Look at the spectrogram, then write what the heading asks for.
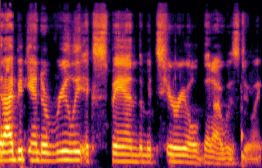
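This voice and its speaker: With an American accent, a woman talks in a fairly low pitch with very wide swings in her pitch. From Cleveland, Ohio. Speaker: jazz vocalist and voice over artist. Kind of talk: interview answer.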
